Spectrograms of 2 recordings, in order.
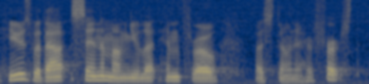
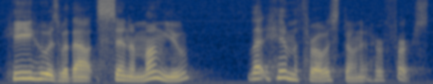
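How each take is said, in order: First: Said in the usual way. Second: Louder, lifted scripture reading; Bible reading voice. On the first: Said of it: "Do you know what a sin is?". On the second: Acted. Teacher reading Jesus' words to the children, lifted reading voice. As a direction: proclaim the verse to the class. Reads scripture, then repeats it.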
